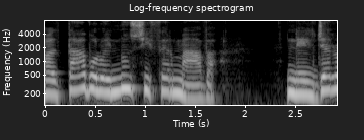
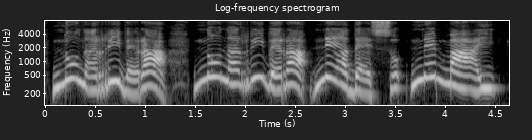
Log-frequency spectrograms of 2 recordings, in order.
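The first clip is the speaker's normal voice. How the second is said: louder, high exasperated insistence; esasperazione; 7 semitones higher, 5 dB louder, slower than usual. A narrator's reading. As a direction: repeat it forcefully, exasperated at not being heard. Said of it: "lo ripeté più forte, con una punta di esasperazione". (più forte, con esasperazione nella voce)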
